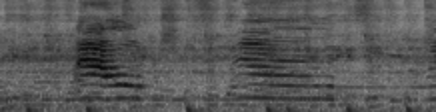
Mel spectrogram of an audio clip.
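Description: Background music with a steady beat, with two long downward-sliding meows over it, the first about a second in and the second in the second half.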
